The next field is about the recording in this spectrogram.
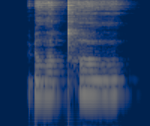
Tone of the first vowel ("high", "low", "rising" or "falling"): low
